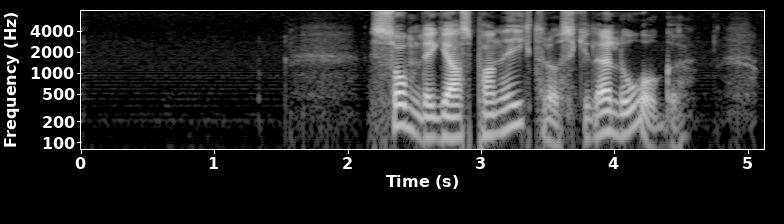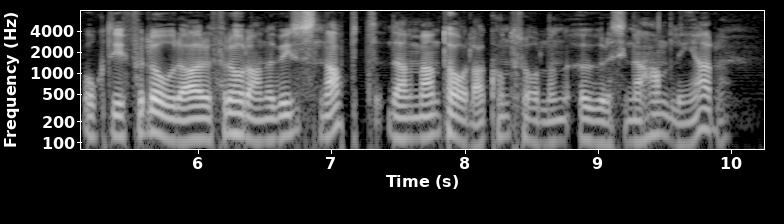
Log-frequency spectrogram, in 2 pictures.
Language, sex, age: Swedish, male, 39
